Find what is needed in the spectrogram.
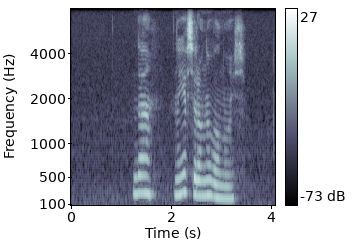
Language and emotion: Russian, sad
